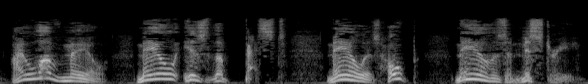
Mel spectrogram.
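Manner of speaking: high, gushing eccentric raving about mail; an overexcited man in love with his mail; giddy Serge. Acted. Serge gushes over the mail.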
